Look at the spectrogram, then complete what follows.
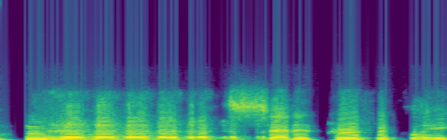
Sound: everyone laughs

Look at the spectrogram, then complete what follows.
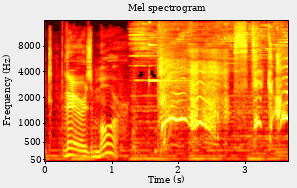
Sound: gasping

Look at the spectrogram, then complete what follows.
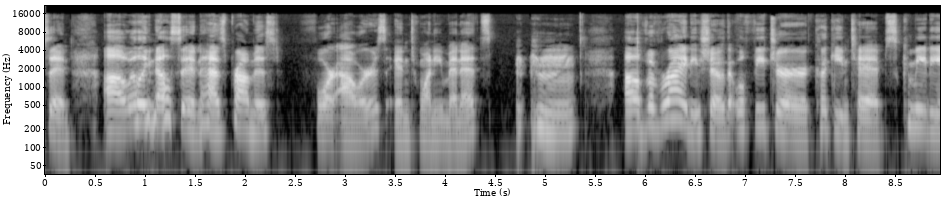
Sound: ahem

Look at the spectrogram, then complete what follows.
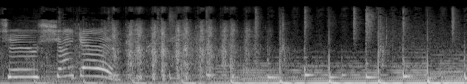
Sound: ice rattling

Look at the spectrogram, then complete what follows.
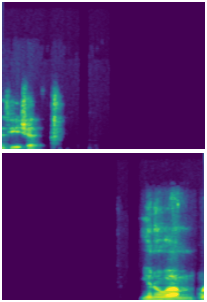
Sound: speaking Russian

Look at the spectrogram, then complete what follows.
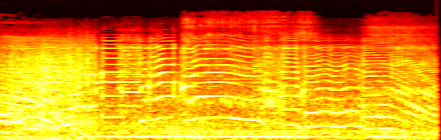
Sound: snoring

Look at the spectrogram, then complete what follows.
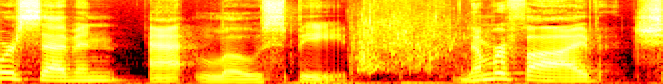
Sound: water splashes

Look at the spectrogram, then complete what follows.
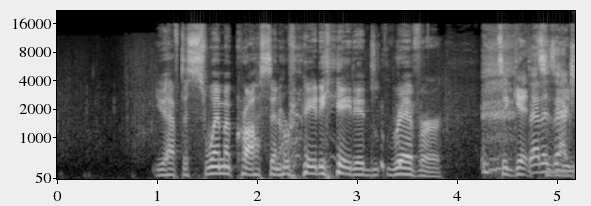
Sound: laughing

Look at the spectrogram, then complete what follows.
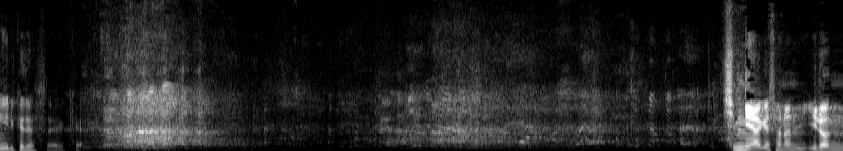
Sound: laugh

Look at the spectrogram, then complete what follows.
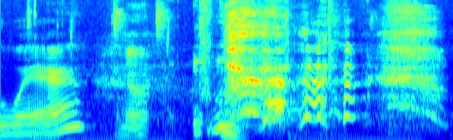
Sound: laughs in broke aghase

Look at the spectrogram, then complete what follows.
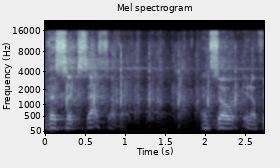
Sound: audience applauding

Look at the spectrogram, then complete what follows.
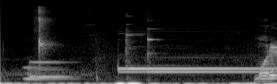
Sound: calling bell rang

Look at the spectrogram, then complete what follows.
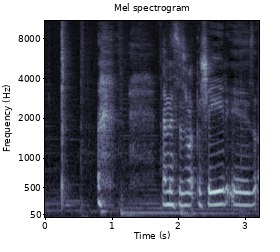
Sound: laughs

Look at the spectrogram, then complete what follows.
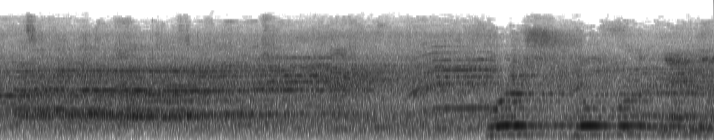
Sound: audience cheering

